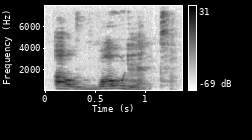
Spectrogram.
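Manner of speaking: "wodent" with a W sound for the R; "wodent" lisped W for R. Acted. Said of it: "he couldn't pronounce his R's".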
